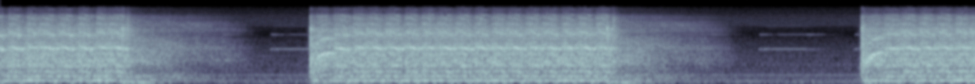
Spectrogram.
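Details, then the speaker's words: Honda Civic Si after engine rebuild, first start attempt with new battery and distributor installed; fuel pump heard priming, throttle body squirted. Three bursts of starter whirring winding down with no firing; cranks but won't start, ignition suspected. "Oh, another one. Must be ignition. Yeah, it's not even going at all."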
